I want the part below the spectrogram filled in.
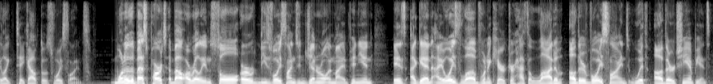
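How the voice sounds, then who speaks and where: Guy doing chatty reaction channel commentary, lowish voice, dry close sound, says like and right a lot. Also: no room sound. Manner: conversational, peppered with "like", "right?" and "you guys". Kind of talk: casual fan commentary to viewers.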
